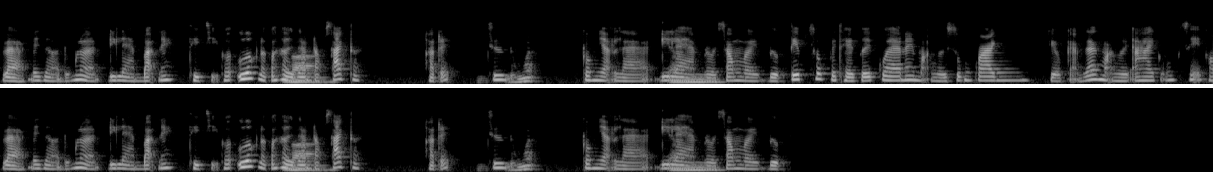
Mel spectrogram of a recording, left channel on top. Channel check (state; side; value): drops out; right; at 7.9 s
